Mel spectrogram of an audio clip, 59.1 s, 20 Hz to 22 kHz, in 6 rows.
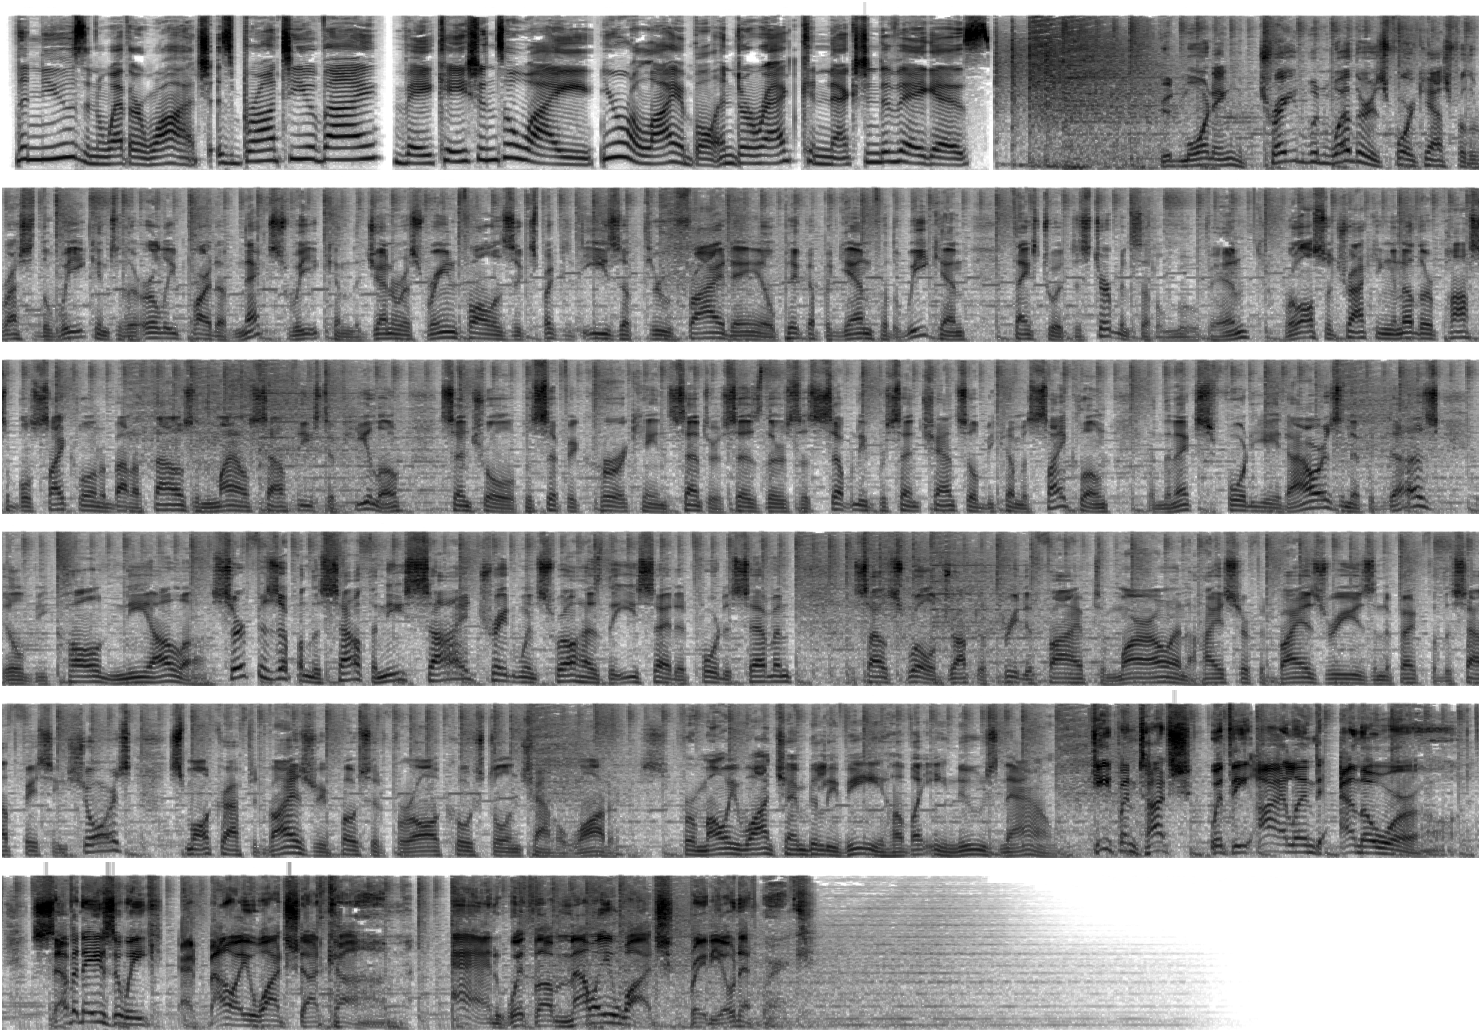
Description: Your daily weather brief for September 22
